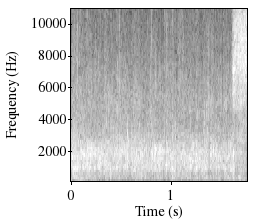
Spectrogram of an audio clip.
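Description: A crowd at the North Raleigh campus applauds steadily, a dense wash of clapping that holds even throughout, with a brighter burst of cheering rising at the very end.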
